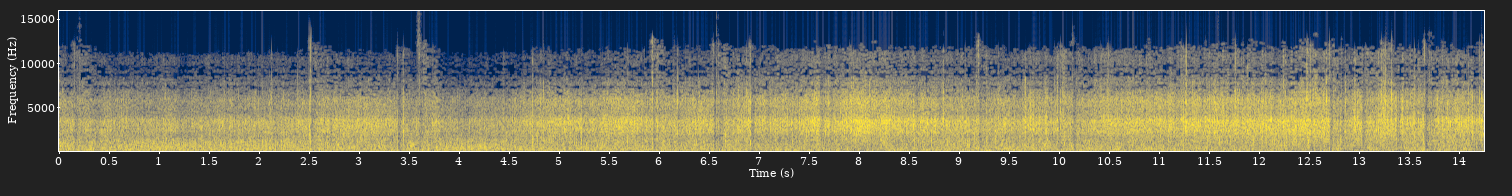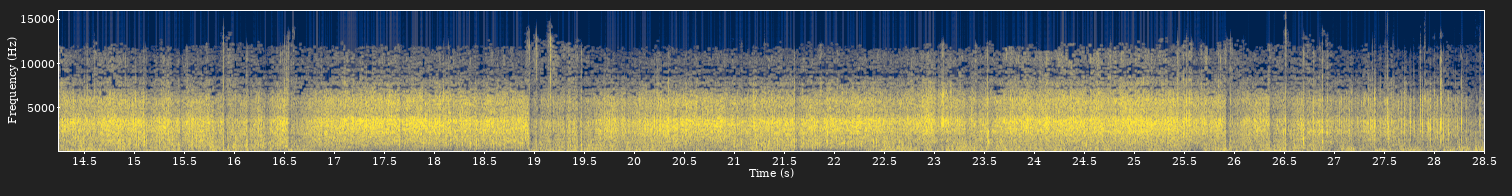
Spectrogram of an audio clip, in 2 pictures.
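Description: A dense, continuous barrage of aerial fireworks: many shells bursting together and crackling stars running into one steady wash of crackle and bangs. The deep booms ease off briefly about two-thirds of the way through.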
